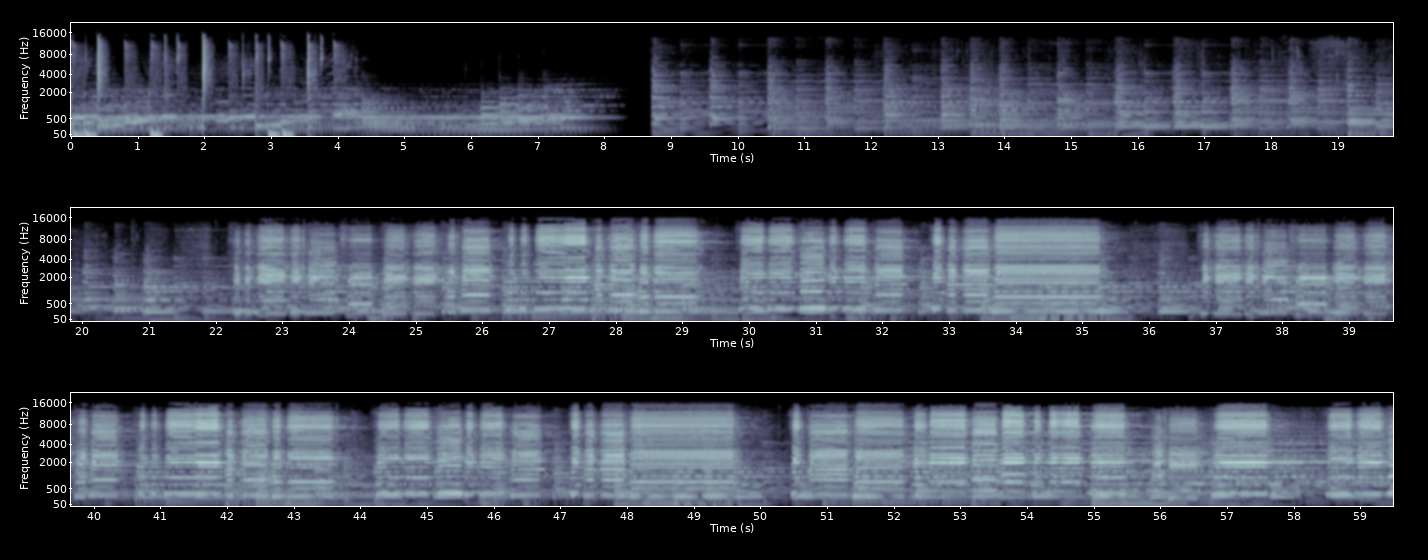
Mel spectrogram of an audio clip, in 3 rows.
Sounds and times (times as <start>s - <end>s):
Music: 0.0s - 59.4s.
